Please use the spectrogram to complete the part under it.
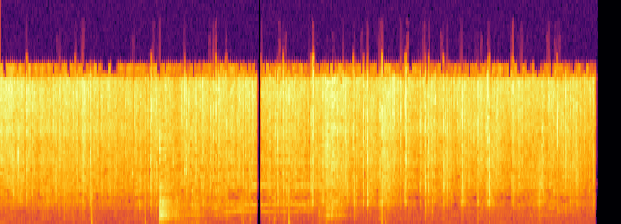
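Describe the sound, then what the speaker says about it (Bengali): Chopped onion, garlic and green chilli frying in oil in a wok, a soft continuous sizzle punctuated by sharp clicks and scrapes of a spatula stirring, close and fairly quiet. "কড়াতে তেল দিয়ে দেবো দিয়ে পেঁয়াজ রসুন কাঁচা লঙ্কা কুচো সব একসঙ্গে দিয়ে দিলাম"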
